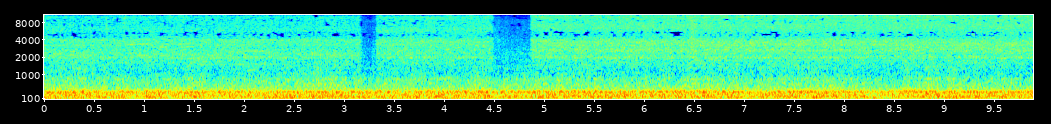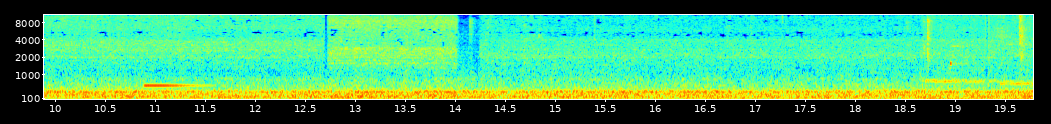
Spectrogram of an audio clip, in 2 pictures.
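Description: Jet engines drone steadily through an airliner cabin.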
